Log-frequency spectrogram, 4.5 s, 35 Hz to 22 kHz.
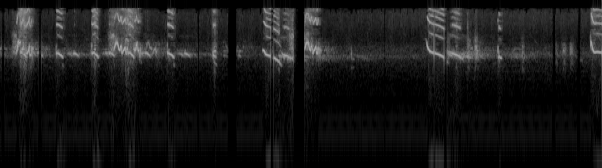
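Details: Nesting eagle alert-calling at an intruder near the nest, 12 July 2014: quick bursts of high, thin chirps and falling whistled slurs, a short pause, then more sliding notes, with a constant high tone and low hum beneath.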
